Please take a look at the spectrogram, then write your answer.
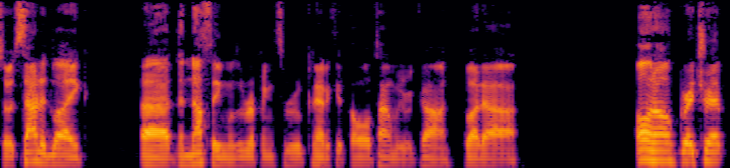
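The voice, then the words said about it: Sick-sounding voice. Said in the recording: “Got sick when I got back... For those of you who can hear it in my voice, I'm still kind of kicking it a little bit.”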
